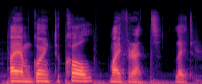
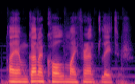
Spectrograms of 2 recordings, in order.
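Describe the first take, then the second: First: Going to is said in full, carefully. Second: Going to is reduced to gonna, connected.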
